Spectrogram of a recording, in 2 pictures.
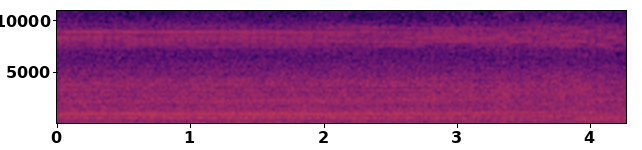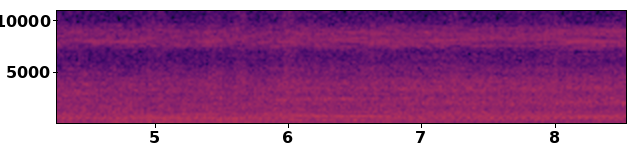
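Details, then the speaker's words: Pit Boss Competition Model pellet smoker after a new igniter install, temperature set to 225 degrees: combustion fan blows harder, even whir with no surging, with no error so far where it used to fault. "So I bumped the temperature up to 225 degrees. You can hear the machine reacting to that. The fan is blowing harder."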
